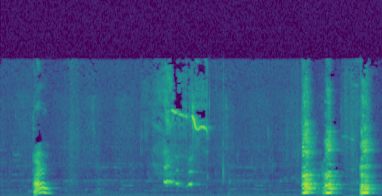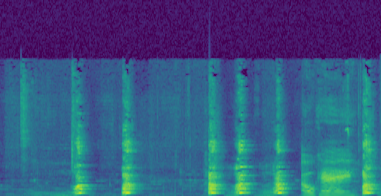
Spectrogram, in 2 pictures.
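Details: Poodles waking up, giving a rising whine and then a run of about nine short, sharp barks spaced half a second to a second apart, with a drawn-out wavering whine near the end.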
